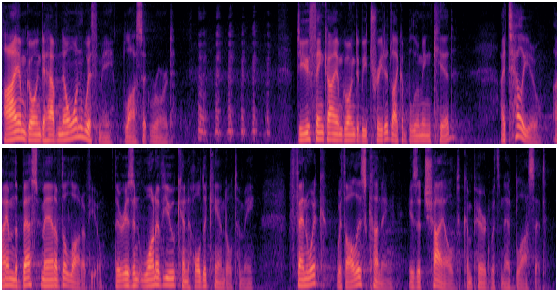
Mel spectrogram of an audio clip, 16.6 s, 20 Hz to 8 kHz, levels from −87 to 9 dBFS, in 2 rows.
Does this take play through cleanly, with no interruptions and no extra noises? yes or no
no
